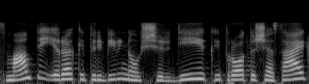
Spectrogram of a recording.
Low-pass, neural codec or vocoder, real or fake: 7.2 kHz; codec, 16 kHz, about 1 kbps, DyCAST, with the encoder's durations; fake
